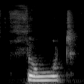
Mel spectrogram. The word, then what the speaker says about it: thought: So though obviously rhymes with go, thought will rhyme with port in British English or sort, and then through will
